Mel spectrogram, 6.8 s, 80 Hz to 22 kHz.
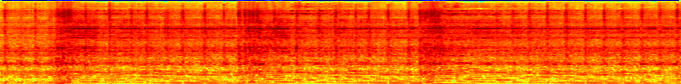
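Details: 1978 Suzuki PE 250 two-stroke dirt bike awaiting restoration, started after carburetor float work, throttle cable likely the wrong one; raspy crackle at steady idle with quick throttle blips, clean pickup and even return, running fine.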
